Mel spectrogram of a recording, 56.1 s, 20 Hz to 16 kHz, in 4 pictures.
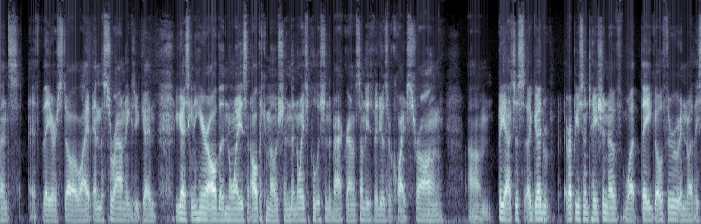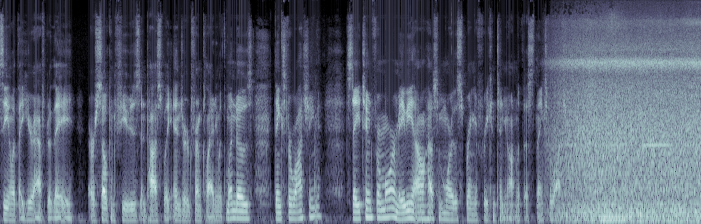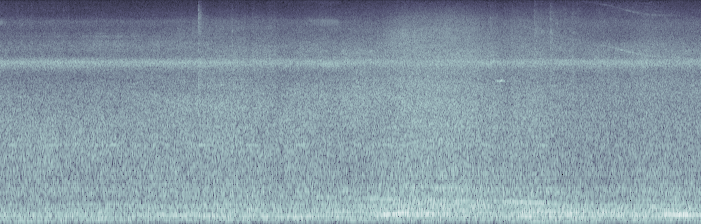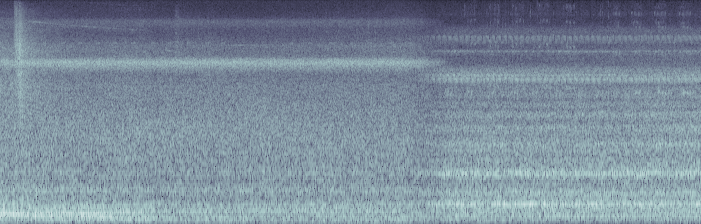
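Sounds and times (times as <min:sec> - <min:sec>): high-pitched mechanical tone: 0:24.9 - 0:56.0
low mechanical hums: 0:24.9 - 0:56.0.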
